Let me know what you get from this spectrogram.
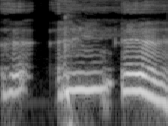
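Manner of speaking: disappointed grunts, pitched a bit high. Asked to voice disappointment in a Marlon Brando type voice. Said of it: "express your disappointment in a Marlon Brando type voice".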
